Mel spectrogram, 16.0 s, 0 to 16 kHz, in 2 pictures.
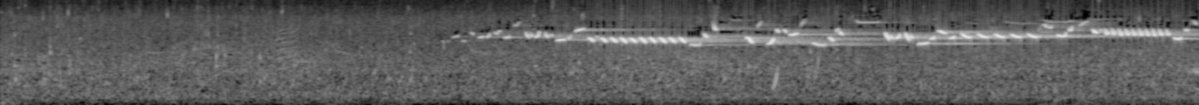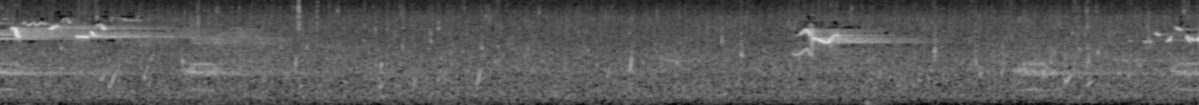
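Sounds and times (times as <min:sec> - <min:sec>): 
winter wren singing by a stream: 0:03.1 - 0:09.4, 0:15.6 - 0:15.9.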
